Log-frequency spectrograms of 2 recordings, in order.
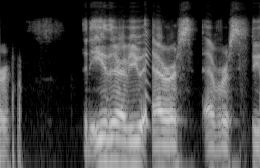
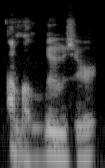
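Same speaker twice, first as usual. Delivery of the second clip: much softer, lower and deflated "I'm a loser"; downtrodden kid; 5 semitones lower, 9 dB quieter than usual. Retold or imitated. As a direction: mope it out like a defeated kid. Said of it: "the kid says it really just downtrodden".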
